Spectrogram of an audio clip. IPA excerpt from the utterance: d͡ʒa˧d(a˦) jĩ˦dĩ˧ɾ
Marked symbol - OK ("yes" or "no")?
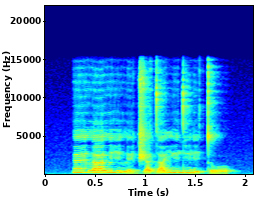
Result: yes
